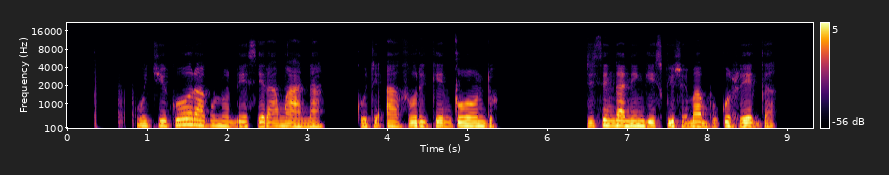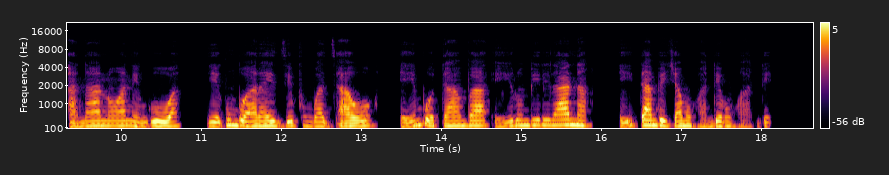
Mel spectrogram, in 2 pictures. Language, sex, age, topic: Ndau, male, 18-24, education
